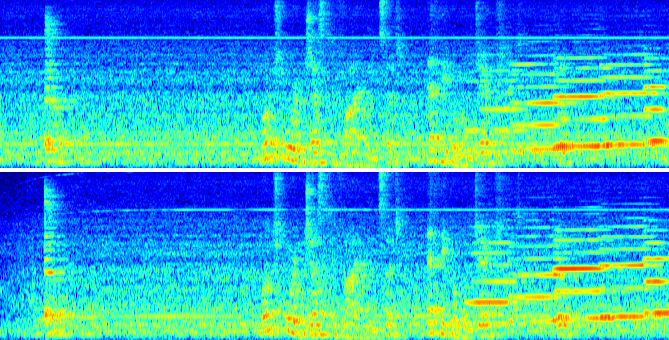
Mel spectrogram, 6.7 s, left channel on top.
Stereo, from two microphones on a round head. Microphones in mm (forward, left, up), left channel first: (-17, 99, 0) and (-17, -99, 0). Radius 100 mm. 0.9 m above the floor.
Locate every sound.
0.5 s a cowbell: 80° right, 1.0 m
2.6 s a man speaking: 40° right (ahead or behind), 1.1 m
4.6 s a flute: 70° right (ahead or behind), 1.2 m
